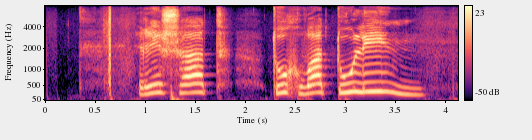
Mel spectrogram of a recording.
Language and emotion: Russian, positive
